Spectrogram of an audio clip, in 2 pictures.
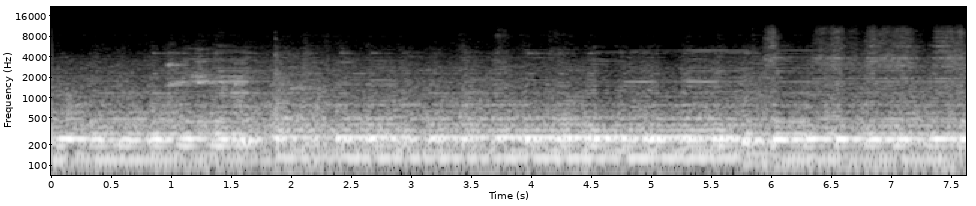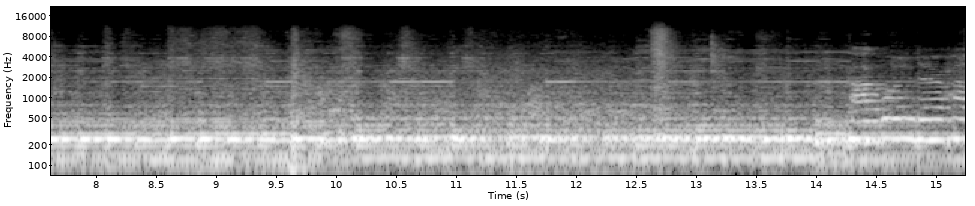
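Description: Acoustic guitar playing a song's instrumental introduction, strummed chords changing every couple of seconds.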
